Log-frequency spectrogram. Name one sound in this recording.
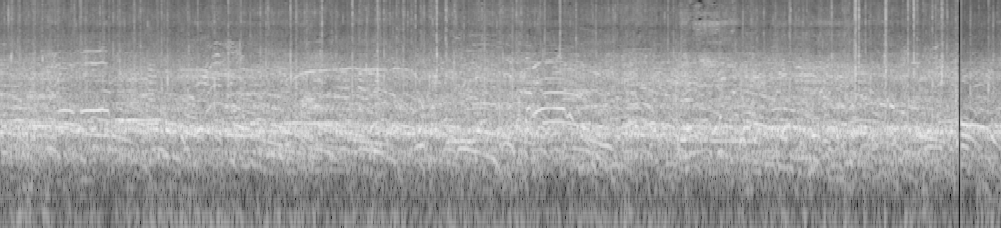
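A large stadium crowd cheers and chants in the open air.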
